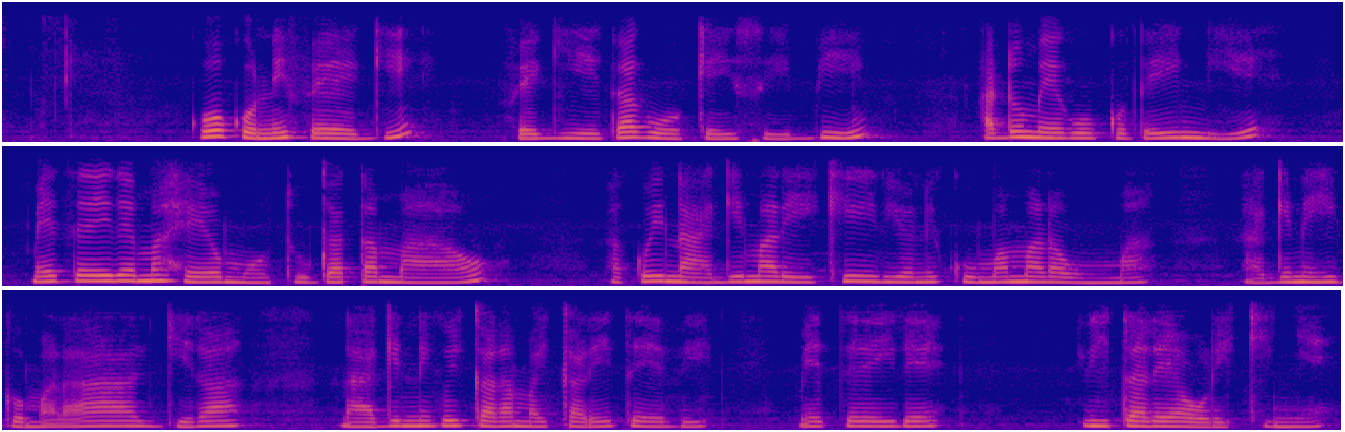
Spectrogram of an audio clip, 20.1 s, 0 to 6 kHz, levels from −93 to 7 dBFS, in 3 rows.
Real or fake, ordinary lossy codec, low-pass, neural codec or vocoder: fake; none; 5.4 kHz; autoencoder, 48 kHz, 128 numbers a frame, DAC-VAE, trained on Japanese speech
